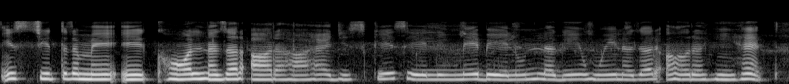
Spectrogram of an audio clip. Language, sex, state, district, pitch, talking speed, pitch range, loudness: Hindi, female, Jharkhand, Palamu, 230 Hz, 145 wpm, 225-240 Hz, -16 LUFS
